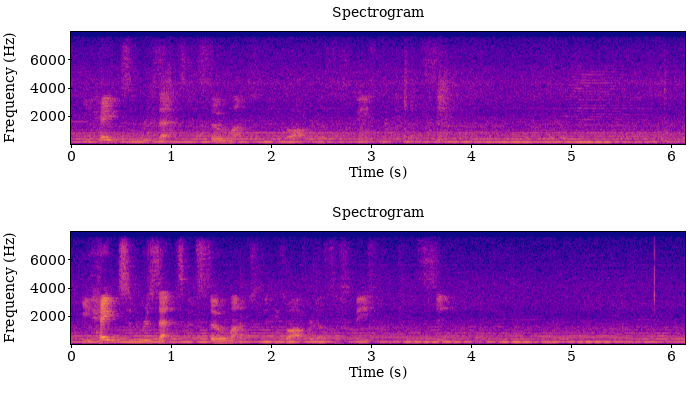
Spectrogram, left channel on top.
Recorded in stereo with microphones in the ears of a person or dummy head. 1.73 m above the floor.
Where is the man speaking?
75° right (ahead or behind), 0.8 m; by 3.8 s 55° right (ahead or behind), 3 m.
